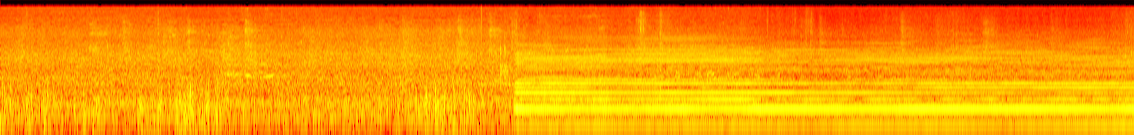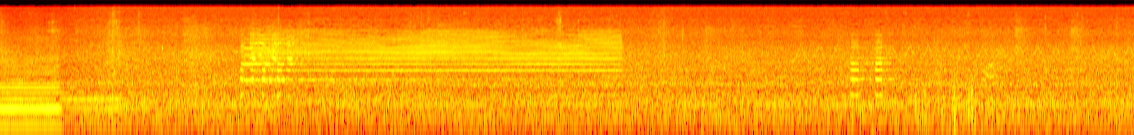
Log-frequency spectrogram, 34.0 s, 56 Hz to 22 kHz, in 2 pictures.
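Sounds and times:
low rumble of engines and water: 0.0s - 34.0s
deep ship's horn: 6.0s - 32.4s
higher-pitched horn blasts: 7.7s - 19.0s, 20.6s - 26.5s.

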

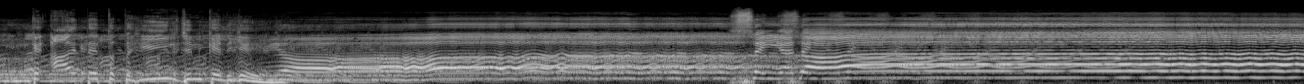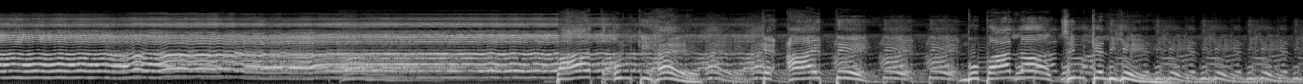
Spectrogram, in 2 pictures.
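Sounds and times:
man singing a chant: 0.0s - 26.0s
low rhythmic pulse: 20.1s - 26.0s.

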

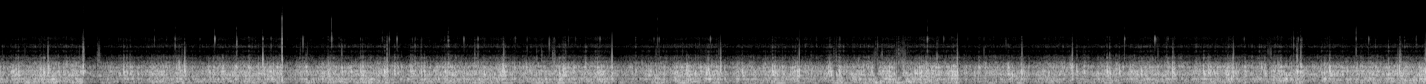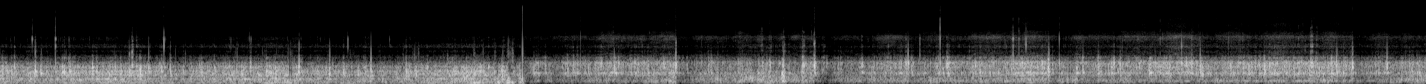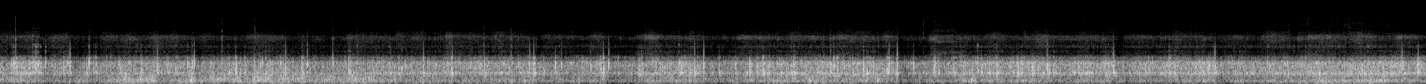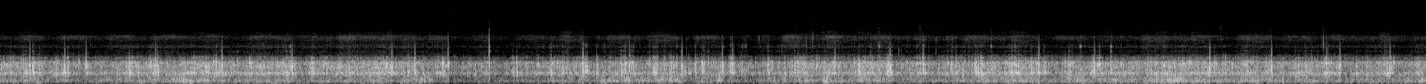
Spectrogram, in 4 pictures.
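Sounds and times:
wind rush: 0.0s - 57.0s.

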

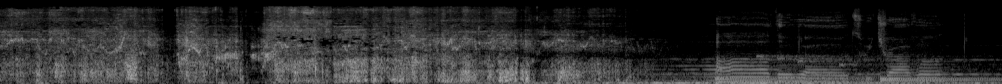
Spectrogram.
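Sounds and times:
rc truck electric motor revving: 0.0s - 6.6s.

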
